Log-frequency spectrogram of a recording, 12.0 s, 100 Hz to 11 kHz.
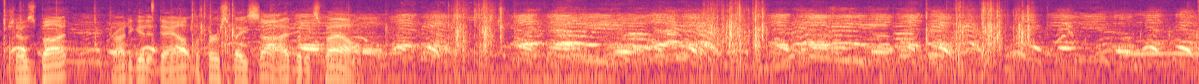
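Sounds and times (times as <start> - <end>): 
speech: 0.1 - 3.8
baseball fans in the stands cheering and shouting: 2.6 - 11.9.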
